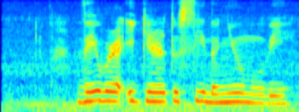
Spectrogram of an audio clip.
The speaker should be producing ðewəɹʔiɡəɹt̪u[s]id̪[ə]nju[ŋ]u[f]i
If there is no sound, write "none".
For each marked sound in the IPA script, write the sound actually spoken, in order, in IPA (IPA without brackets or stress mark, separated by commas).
s, ə, m, v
